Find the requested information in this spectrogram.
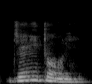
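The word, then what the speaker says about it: genitori: ই জেনিতোরি, জেনিতোরি, জেনিতোরি। এখানে জেনিতোরি হলে কেন? জি এর পরে এ আছে, যেন জমত উচ্চারণ হচ্ছে।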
